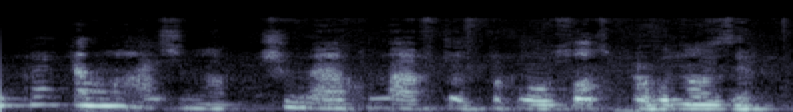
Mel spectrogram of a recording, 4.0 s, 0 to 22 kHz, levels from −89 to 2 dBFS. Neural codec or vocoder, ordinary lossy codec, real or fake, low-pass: codec, 44.1 kHz, 3.4 kbps, Pupu-Codec; MP3, 48 kbps; fake; 14.4 kHz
